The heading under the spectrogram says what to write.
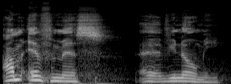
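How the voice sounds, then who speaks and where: A New York man with a voice a little on the high side, speaking as a hip-hop artist in a relaxed interview. He tells stories casually in his local accent, with lots of slang and repeated filler phrases like a habit. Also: normal speed. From New York City. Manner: slangy, repetitive, peppered with "you know" and "yo".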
